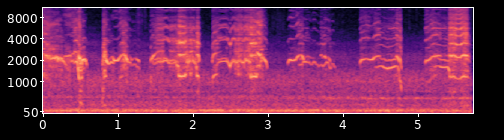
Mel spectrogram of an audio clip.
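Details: Aggressive, noisy peregrine falcon at a nest box feeding, July 2021: hoarse screeches with wobbling pitch, short and long mixed, repeated around twice a second, faint background hum.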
